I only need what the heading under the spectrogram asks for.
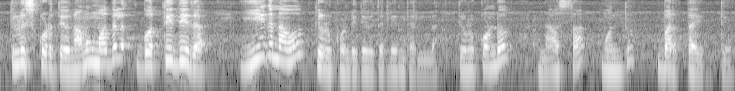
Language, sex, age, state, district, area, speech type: Kannada, female, 60+, Karnataka, Bidar, urban, spontaneous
